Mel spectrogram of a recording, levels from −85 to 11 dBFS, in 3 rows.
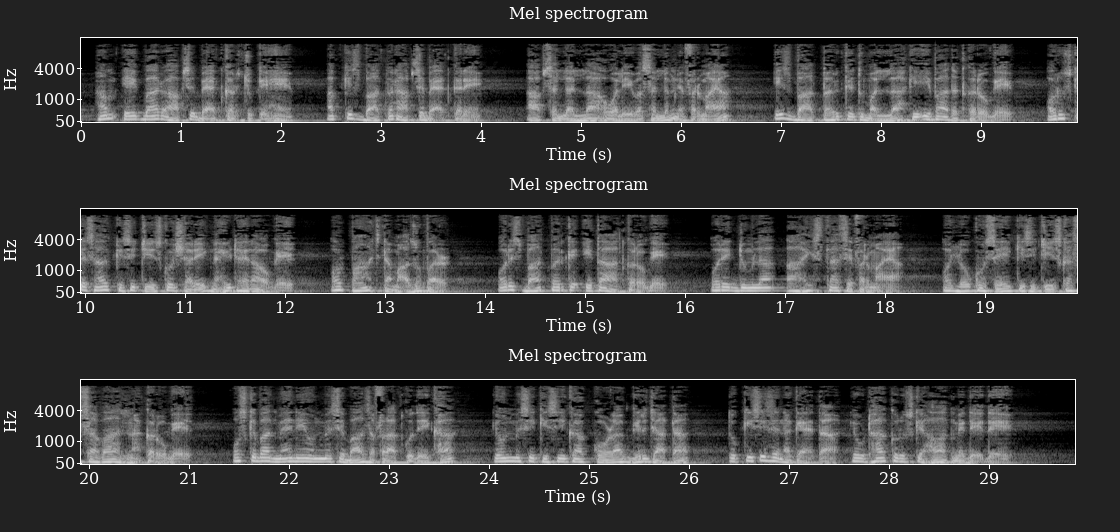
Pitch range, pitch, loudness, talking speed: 80-125 Hz, 105 Hz, -15 LUFS, 215 wpm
